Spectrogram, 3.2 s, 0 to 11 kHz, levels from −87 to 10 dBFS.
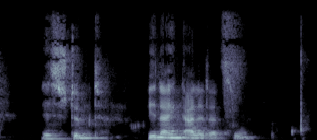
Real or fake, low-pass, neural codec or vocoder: real; 9.9 kHz; none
